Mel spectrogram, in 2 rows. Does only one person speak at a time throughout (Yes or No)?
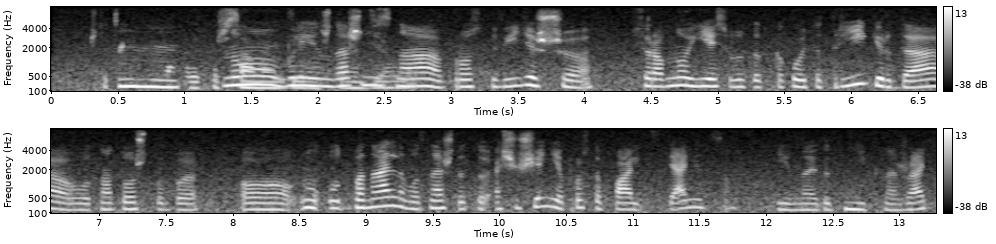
No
